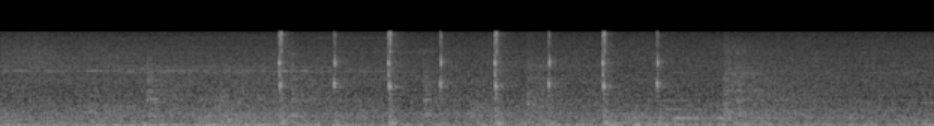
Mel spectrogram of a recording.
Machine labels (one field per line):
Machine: valve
